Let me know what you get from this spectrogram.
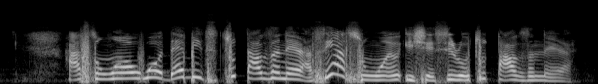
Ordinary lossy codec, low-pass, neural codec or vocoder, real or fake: AAC, 64 kbps; 10.8 kHz; none; real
